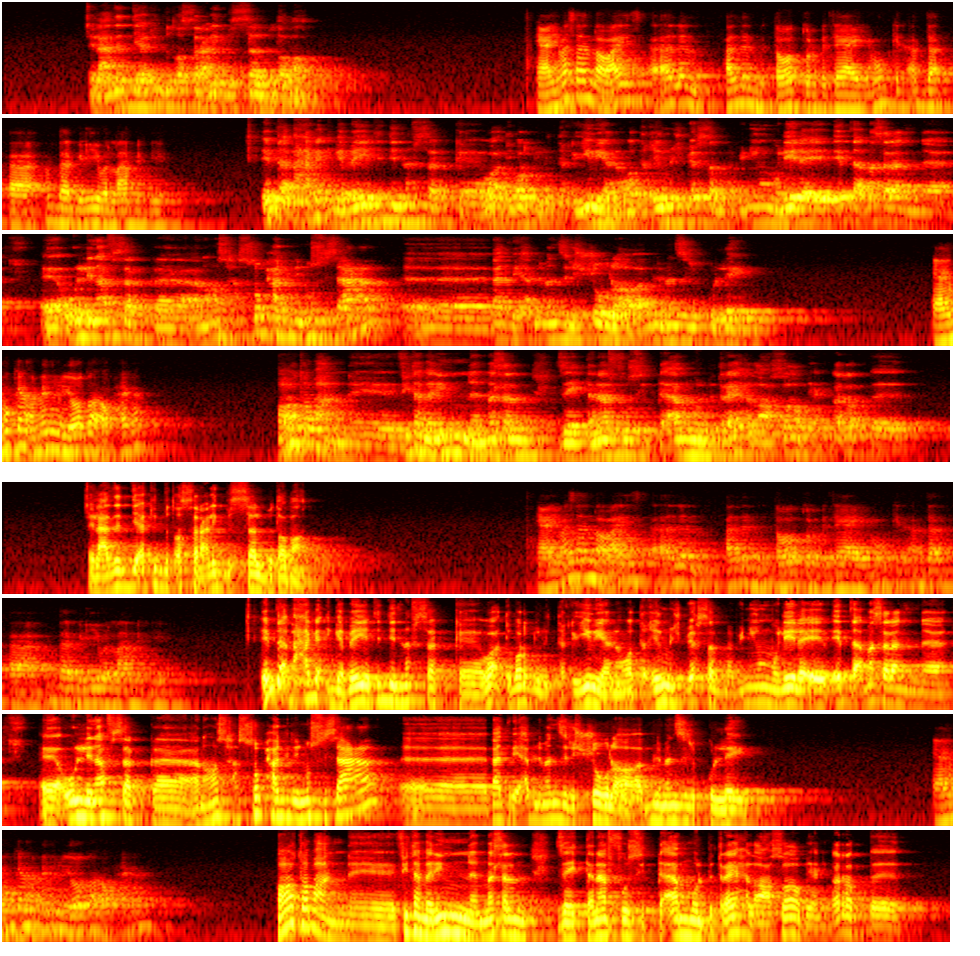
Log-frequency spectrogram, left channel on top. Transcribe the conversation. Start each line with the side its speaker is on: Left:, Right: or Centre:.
Right: العادات دي اكيد بتأثر عليك بالسلب طبعا
Left: يعني مثلا لو عايز اقلل اقلل من التوتر بتاعي ممكن ابدا آه، ابدا بايه ولا اعمل ايه
Right: ابدأ بحاجة إيجابية تدي لنفسك آه، وقت برضو للتغيير يعني هو التغيير مش بيحصل ما بين يوم وليلة إيه، ابدأ مثلا آه، آه، قول لنفسك آه، أنا هصحى الصبح أجري نص ساعة آه، بدري قبل ما أنزل الشغل أو قبل ما أنزل الكلية
Left: يعني ممكن اعمل رياضة او حاجة
Right: اه طبعا آه، في تمارين مثلا زي التنفس التأمل بتريح الأعصاب يعني جرب آه،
